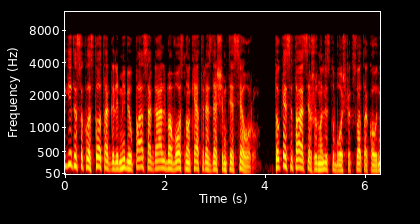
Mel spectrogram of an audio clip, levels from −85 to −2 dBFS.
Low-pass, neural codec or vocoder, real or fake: 7.2 kHz; none; real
